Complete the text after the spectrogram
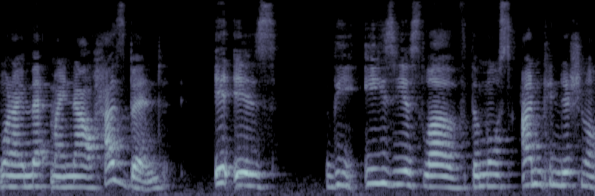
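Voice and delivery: choked-up voice, catching with feeling. Describing meeting a now husband and the easiest love: getting emotional. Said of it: "I'm gonna get emotional".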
